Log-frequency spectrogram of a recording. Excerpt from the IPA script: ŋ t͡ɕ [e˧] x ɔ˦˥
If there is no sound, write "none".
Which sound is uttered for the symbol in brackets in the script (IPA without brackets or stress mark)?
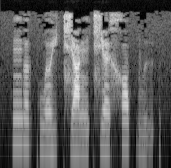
ɛ˧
